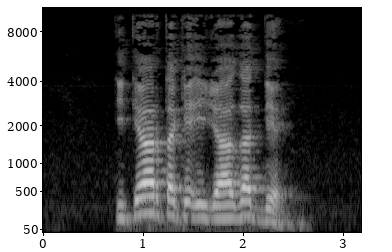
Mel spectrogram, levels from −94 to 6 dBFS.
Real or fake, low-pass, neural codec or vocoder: real; 9.9 kHz; none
